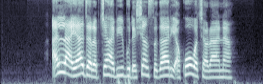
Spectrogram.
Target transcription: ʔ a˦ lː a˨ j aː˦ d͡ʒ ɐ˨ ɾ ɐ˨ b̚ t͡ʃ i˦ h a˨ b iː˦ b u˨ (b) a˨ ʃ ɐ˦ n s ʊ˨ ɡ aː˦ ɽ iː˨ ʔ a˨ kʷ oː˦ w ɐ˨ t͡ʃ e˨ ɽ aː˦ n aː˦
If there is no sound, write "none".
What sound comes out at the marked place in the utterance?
d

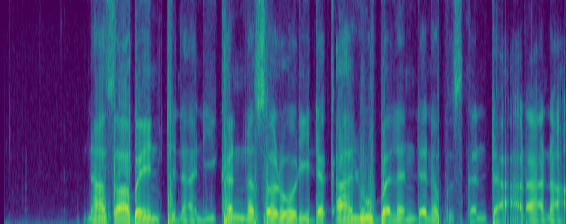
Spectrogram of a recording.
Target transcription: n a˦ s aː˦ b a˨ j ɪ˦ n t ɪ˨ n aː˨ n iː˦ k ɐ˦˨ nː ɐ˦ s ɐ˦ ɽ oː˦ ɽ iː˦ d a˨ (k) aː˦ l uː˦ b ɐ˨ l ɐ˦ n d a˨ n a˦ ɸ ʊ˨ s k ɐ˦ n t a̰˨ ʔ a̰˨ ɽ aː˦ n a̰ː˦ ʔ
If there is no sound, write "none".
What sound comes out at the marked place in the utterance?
kʼ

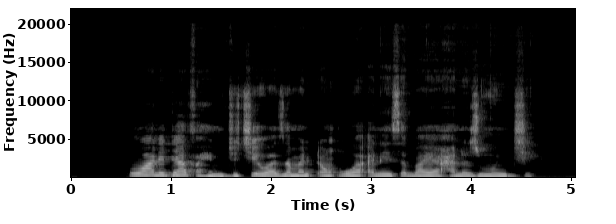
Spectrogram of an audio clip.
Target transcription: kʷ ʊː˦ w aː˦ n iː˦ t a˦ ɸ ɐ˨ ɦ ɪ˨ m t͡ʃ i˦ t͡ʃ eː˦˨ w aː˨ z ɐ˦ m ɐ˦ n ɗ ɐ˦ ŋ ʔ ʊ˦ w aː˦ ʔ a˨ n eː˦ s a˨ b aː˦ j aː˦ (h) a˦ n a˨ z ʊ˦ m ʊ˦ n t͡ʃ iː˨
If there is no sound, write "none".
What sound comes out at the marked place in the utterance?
h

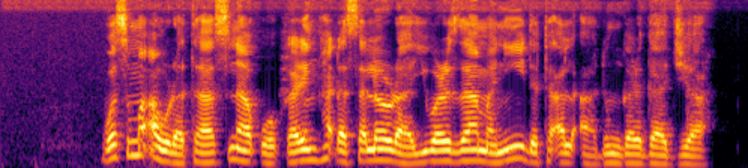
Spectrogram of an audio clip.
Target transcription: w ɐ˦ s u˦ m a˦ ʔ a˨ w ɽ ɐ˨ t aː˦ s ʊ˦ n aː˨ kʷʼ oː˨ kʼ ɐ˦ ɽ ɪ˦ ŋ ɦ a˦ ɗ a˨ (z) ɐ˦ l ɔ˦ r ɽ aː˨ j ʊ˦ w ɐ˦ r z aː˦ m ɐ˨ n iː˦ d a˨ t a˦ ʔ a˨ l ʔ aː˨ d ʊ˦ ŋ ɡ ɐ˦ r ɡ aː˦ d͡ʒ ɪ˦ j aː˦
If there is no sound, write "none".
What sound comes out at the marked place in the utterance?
s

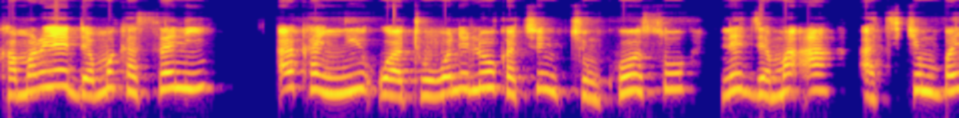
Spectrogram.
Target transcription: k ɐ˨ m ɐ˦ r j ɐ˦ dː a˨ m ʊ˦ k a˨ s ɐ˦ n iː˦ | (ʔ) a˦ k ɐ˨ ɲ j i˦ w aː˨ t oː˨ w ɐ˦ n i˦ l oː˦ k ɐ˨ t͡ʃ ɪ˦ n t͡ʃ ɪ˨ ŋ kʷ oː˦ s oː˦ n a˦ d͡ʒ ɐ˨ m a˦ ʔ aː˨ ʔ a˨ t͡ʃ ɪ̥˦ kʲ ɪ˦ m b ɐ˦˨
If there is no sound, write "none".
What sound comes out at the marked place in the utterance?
ʔ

